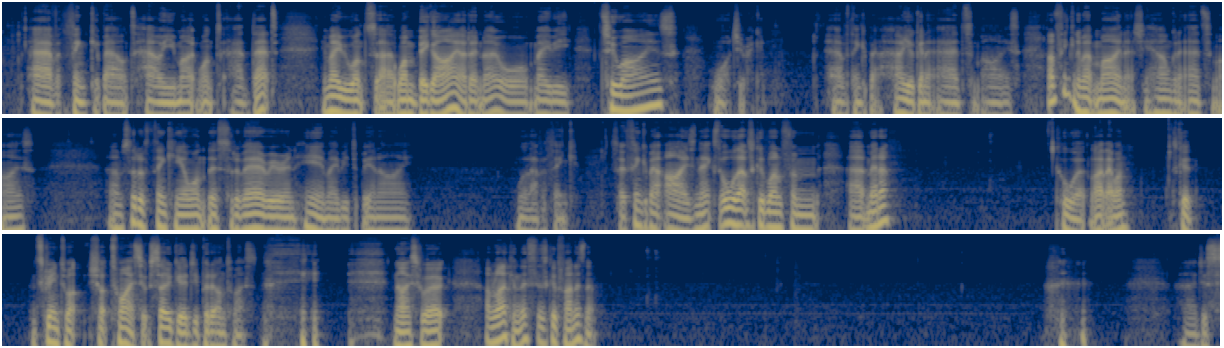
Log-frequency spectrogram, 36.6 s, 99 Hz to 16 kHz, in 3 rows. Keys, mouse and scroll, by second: 6.9-36.5 middle drag.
